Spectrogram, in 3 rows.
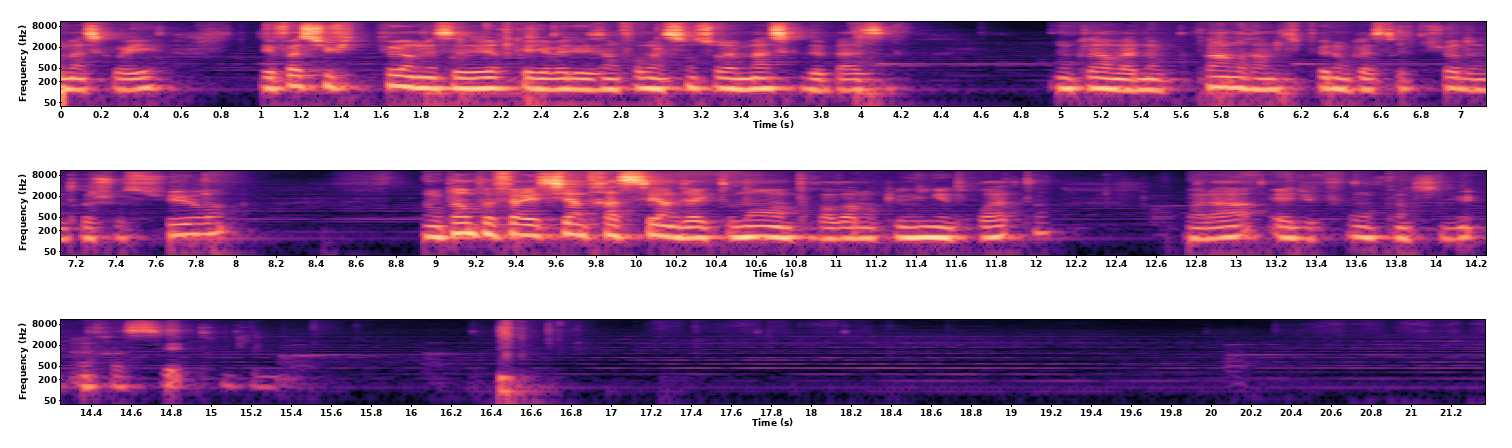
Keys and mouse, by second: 2.4 right click, 6.1 right click.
